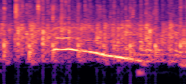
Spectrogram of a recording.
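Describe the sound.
An audience applauds to welcome a guest, with loud, steady clapping that holds for the whole stretch.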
